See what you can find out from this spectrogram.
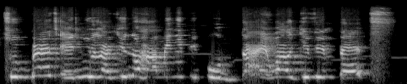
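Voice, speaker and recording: A woman's voice: extremely high pitch, level tone, moderate pace, pushed and bright, voice pushed up. A woman voicing a heartbroken young wife who wails and pleads tearfully at her husband. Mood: crying.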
